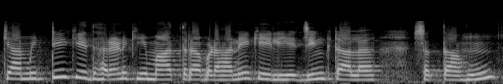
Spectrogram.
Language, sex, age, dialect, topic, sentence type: Hindi, female, 25-30, Awadhi Bundeli, agriculture, question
